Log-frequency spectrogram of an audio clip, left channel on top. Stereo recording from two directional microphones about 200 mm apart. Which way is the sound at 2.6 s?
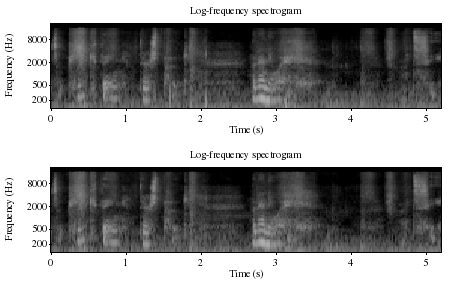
5° left (ahead or behind).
